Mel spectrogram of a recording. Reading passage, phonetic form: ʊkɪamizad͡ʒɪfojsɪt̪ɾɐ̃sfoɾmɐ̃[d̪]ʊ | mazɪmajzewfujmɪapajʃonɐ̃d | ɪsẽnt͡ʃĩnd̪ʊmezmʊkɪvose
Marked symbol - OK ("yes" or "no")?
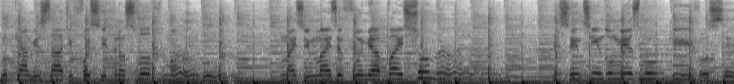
yes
